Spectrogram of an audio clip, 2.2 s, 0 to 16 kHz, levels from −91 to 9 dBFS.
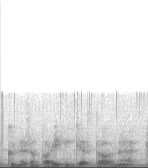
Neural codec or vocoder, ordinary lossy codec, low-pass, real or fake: none; none; 7.2 kHz; real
